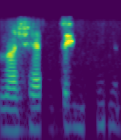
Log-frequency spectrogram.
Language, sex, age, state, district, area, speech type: Kashmiri, male, 18-30, Jammu and Kashmir, Kupwara, rural, conversation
